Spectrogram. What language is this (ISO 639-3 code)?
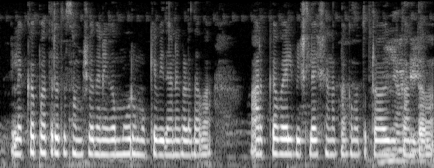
kan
